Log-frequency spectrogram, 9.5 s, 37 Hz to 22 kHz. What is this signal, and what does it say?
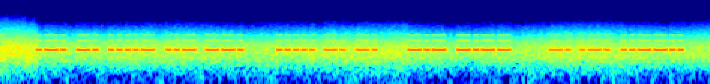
Morse code, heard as a keyed tone, hand-sent with a paddle, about 22 wpm, 510 Hz, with radio static and a narrow filter. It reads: RN4UG 5NN KY NR?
